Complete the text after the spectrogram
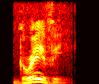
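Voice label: "gravy", English; QFreeRecite; TTS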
